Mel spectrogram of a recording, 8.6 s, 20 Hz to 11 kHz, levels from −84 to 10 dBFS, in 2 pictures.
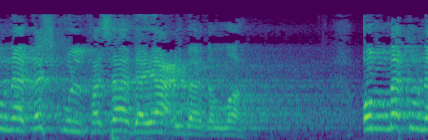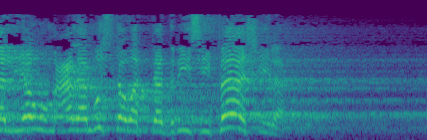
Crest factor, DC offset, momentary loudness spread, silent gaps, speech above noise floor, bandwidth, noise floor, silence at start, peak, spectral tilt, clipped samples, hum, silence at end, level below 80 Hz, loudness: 16 dB; under 0.1%; 21 LU; none; 24 dB; 8 kHz; -40 dBFS; 0 s; 0 dBFS; -2 dB/octave; under 0.1%; none; 0 s; -54 dBFS; -15 LUFS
